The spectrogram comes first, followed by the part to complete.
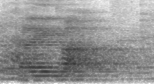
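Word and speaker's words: Θήτα: itu theta theta ya Teta itu pengucapannya theitahah teitah ya ditransliterasikan dengan th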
